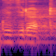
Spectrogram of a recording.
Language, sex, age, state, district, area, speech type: Bodo, male, 18-30, Assam, Chirang, rural, spontaneous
